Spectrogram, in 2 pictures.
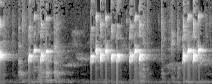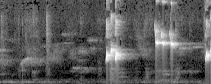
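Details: Widani goldfinch from Morocco, a caged songbird at a Casablanca bird market, pouring out clustered bursts of rapid sparkling chirps and buzzy trills, with a short pause midway before more lively phrases, over faint low hum.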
